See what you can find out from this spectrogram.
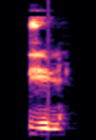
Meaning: uvula
- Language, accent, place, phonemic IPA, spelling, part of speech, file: French, France, Lyon, /y.vyl/, uvule, noun, LL-Q150 (fra)-uvule.wav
